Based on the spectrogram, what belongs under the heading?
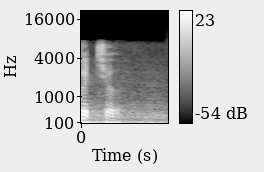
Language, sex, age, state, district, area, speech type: Sanskrit, male, 18-30, Maharashtra, Solapur, urban, read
